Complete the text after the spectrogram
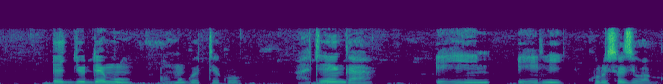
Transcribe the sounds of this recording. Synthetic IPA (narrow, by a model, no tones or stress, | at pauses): e̞ɟːudːe̞muomuɡo̞tːe̞koate̞ːŋɡa | eɾikuluso̞ziwaɡo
